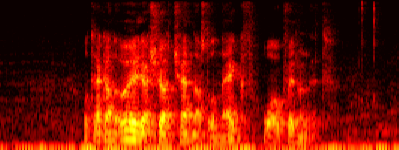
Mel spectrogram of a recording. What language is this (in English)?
Faroese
